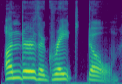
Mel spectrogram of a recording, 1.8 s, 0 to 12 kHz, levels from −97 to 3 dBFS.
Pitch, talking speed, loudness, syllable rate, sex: 210 Hz, 130 wpm, -15 LUFS, 3.1 syllables/s, female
